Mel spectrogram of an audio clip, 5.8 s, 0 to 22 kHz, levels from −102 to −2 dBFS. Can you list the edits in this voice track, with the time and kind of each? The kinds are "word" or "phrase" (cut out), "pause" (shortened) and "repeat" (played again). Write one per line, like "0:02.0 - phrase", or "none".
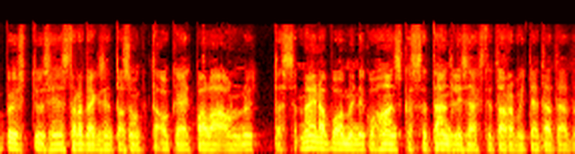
0:01.4 - word
0:01.9 - word
0:02.9 - word

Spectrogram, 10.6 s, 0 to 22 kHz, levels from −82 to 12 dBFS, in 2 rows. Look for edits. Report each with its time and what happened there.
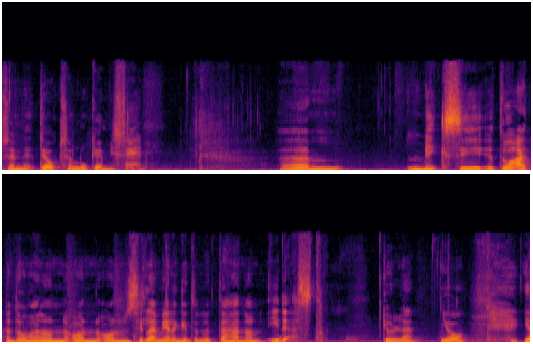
none

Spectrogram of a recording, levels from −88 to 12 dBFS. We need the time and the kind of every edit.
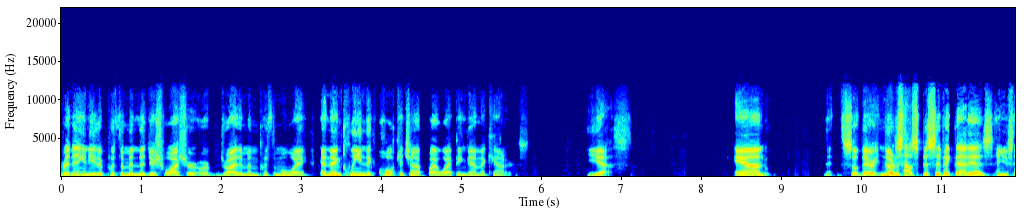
0:03.1 - pause

